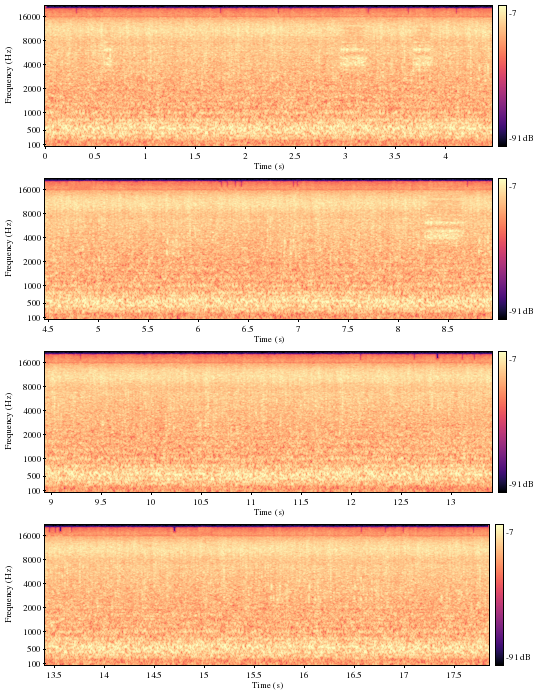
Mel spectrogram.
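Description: A pressure washer sprays water in PowerWash Simulator while cleaning a dirty back garden, giving a continuous, even hiss of water that holds steady at moderate loudness and has no breaks.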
